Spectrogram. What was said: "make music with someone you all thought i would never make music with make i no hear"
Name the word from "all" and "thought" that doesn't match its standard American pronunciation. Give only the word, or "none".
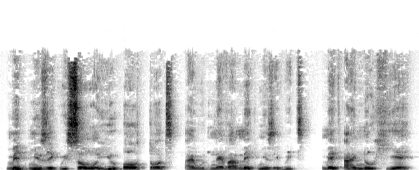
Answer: thought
